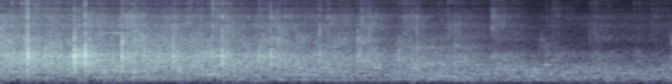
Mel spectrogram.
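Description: Audience applauding, loudest at first and dying away over the few seconds.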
